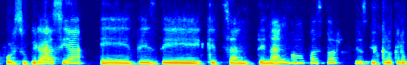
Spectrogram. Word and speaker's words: Quetzaltenango: Y sí, lo pronunciaste bien, que saltenango. Está bien, está bien dicho.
